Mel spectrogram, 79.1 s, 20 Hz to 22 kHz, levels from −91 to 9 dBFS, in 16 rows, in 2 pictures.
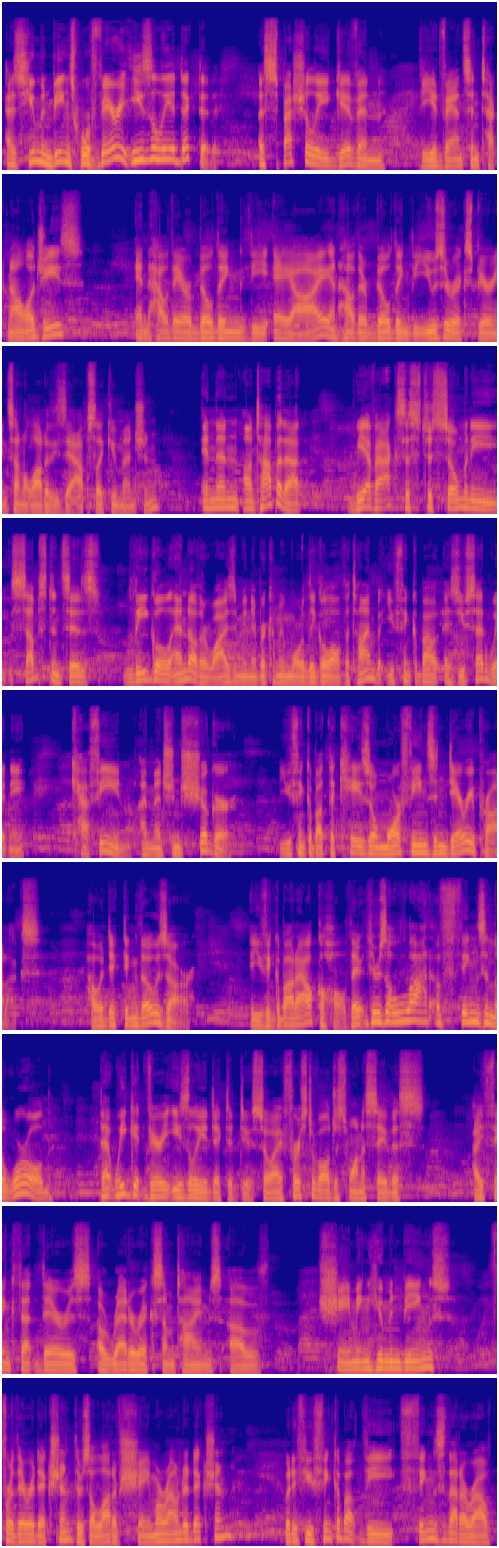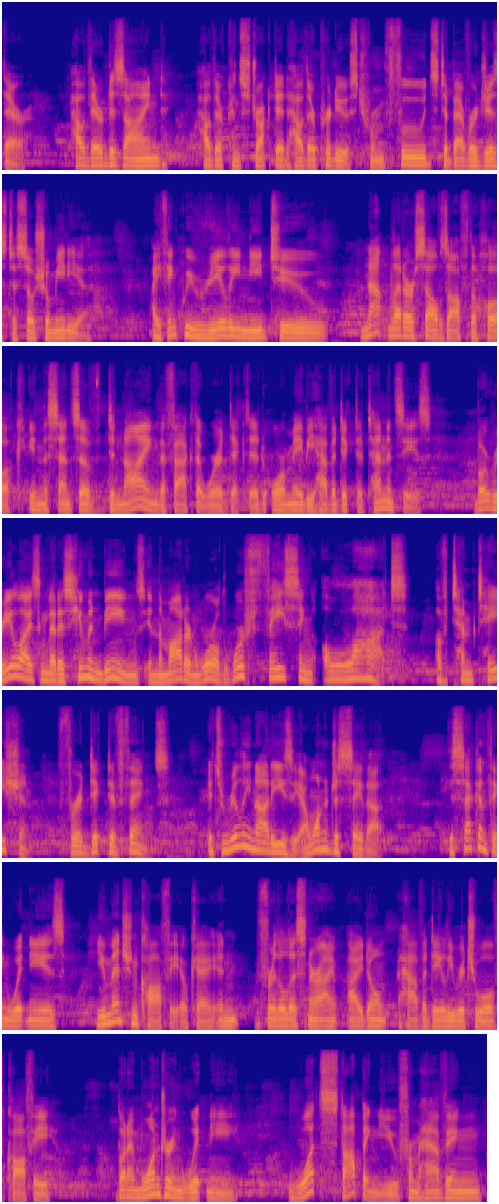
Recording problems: background chatter; noticeable; throughout; 3 voices, 20 dB below the speech

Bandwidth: 14.5 kHz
